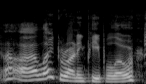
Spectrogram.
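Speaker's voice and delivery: mock nonchalance. Friend imitating a streamer's confession, nonchalantly. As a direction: toss it off lightly, as if harmless. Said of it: "nonchalantly, like, saying".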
